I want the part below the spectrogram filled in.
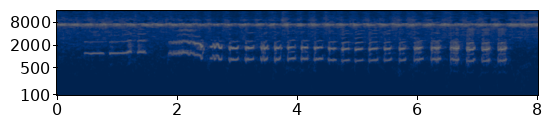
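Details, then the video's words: Female red junglefowl in the wild seeking a mate, giving a pair of held rising notes followed by a long, even series of some twenty clipped double-pitched clucks; a constant shrill insect drone runs underneath. "le bruit d'une poule sauvage,เสียงไก่ป่าร้องหาถู่หาตัวผู้,ສຽງໄກ່ປ່າຮ້ອງຫາຄູ່ຮັກ, poj qaib qus see"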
